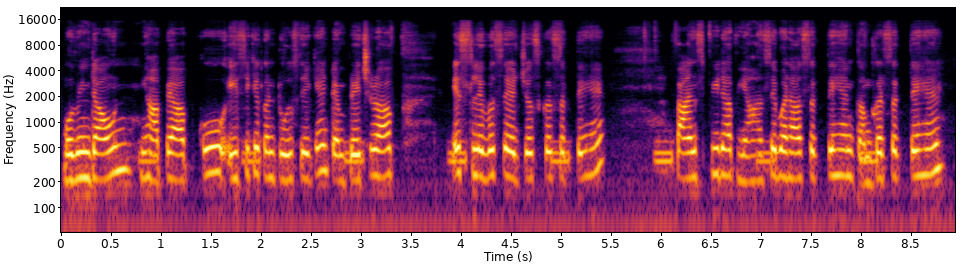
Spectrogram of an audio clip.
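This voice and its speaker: This car review is narrated by an Indian-accented woman whose voice is fairly high and darkish, with fairly even intonation and a moderate pace. She goes through each feature in turn, mixing Hindi with English phrases. The rough recording has no room sound.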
